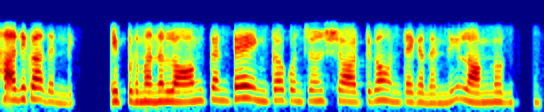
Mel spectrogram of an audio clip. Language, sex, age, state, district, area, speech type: Telugu, female, 30-45, Andhra Pradesh, Eluru, rural, conversation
